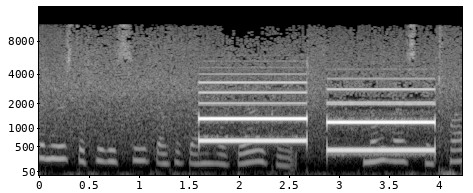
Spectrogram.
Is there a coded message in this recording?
Yes: aircraft SELCAL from 1.6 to 4.0 s, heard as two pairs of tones, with speech in English. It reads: HR-DQ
